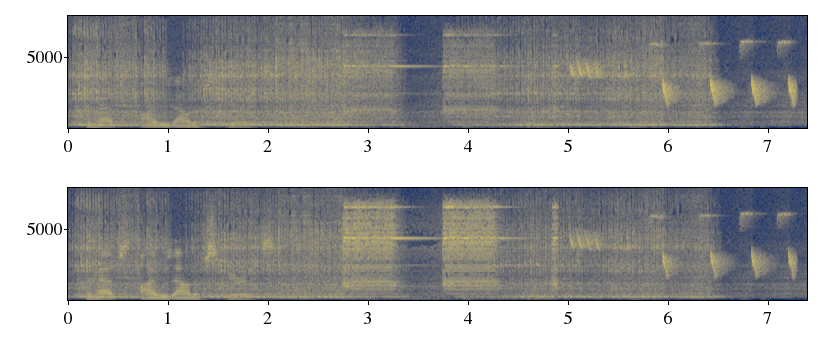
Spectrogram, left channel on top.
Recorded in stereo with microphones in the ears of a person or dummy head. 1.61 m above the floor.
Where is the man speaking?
55° right (ahead or behind).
